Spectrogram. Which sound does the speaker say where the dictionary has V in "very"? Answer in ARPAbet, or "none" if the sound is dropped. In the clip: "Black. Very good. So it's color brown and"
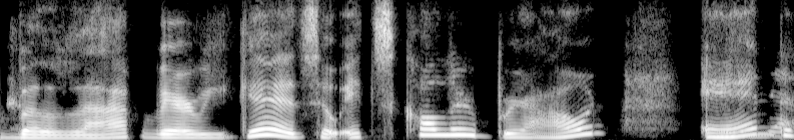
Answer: V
